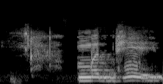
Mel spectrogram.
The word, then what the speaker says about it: मध्य: लेकिन आज है उत मध्य मघ नहीं है मध्य है थोड़ा फंट में समस्या है इसमें मध्य है मध्य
